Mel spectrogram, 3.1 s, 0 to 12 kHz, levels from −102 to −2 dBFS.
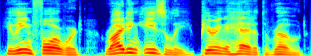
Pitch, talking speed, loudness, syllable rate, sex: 155 Hz, 195 wpm, -18 LUFS, 6.2 syllables/s, male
